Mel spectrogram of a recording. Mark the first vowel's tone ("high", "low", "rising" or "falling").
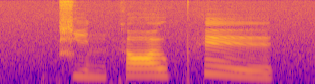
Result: low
